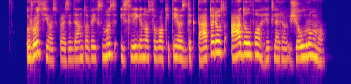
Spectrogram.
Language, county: Lithuanian, Kaunas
